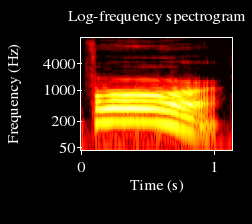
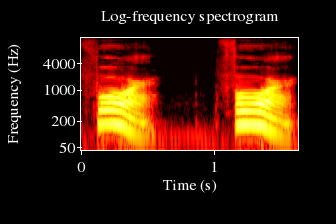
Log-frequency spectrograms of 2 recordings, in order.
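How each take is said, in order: First: For held long, high and loud; overlong, booming for; wrong single-sound for. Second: For with its parts blended, falling at the end; correct, compact for; smoothly blended for. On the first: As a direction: drag for out on one flat high vowel. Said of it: "이렇게 안 하고요". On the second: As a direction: blend for into one short falling sound. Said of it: "부드러운 하나의 소리로 들리는". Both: Shown as a demonstration.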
